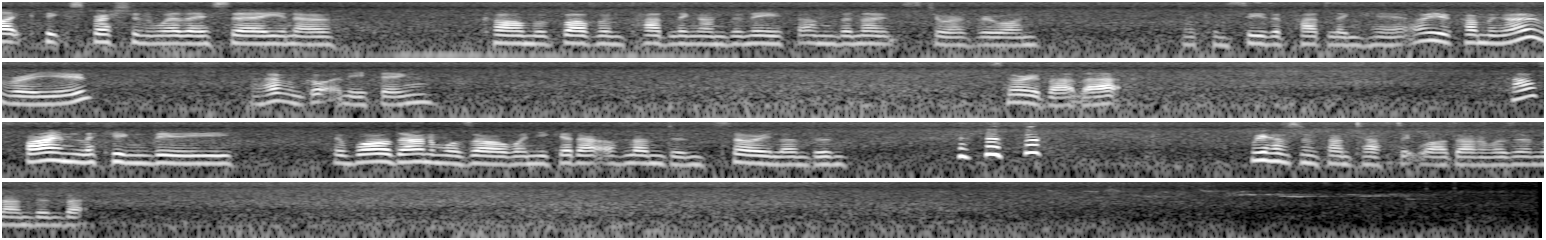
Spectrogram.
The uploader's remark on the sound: This podcast is recorded in 3D sound! She invites you to join her out and about as she captures those small, magical moments of everyday life, in sound. Thanks to 3D recordings, you’ll hear everything she does as if you were right there with her.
